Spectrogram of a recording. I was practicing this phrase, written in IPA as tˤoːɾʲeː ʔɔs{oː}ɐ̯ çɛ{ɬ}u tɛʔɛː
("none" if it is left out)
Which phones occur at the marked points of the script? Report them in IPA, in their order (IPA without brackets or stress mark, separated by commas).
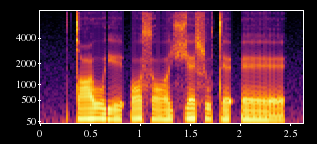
ɔː, ɬ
